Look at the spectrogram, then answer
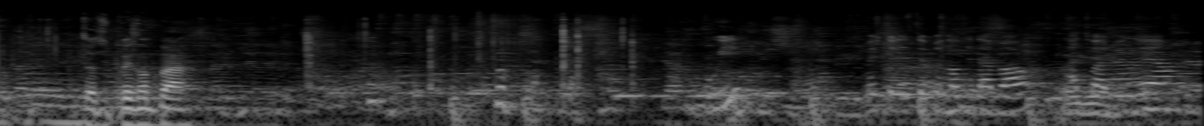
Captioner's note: laughs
